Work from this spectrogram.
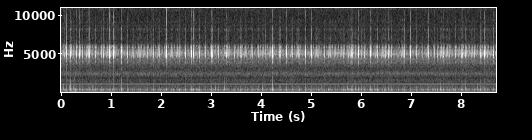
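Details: Western Digital Scorpio Blue WD5000BPVT 2.5-inch SATA hard drive (PCB 2060-771852-001), not accessible by any computer: steady high whine with irregular sharp ticks and buzzy rattle from physically damaged head/disk assembly.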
